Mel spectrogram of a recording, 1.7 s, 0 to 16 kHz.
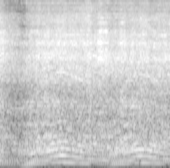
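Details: BS6 TVS Star City Plus after a starting problem was fixed (mechanic cleaned part and reconnected), engine picks up cleanly through two smooth rev blips and settles evenly, no misfire or knocking; some smoke from oil added earlier; normal revving.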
